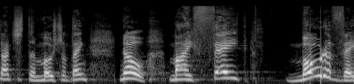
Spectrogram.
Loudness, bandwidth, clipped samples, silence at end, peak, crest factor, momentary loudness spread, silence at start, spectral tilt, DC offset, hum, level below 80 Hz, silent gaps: -17 LUFS; 16.5 kHz; under 0.1%; 0 s; 0 dBFS; 18 dB; 10 LU; 0 s; -4.5 dB/octave; under 0.1%; none; -64 dBFS; none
